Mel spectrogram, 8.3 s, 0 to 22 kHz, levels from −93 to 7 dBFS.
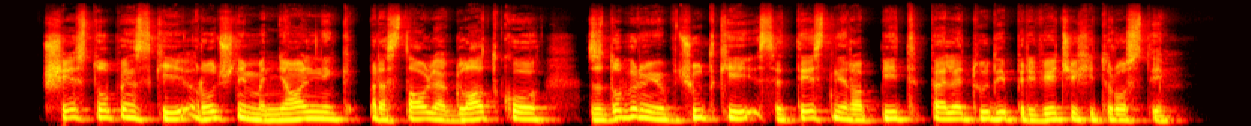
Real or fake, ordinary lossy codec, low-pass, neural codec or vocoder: real; none; 19.8 kHz; none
